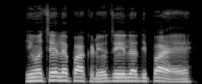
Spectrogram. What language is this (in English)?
Mahasu Pahari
